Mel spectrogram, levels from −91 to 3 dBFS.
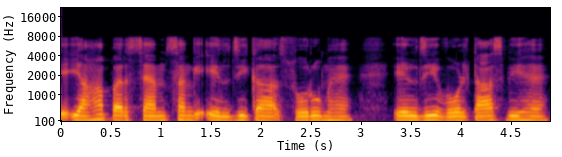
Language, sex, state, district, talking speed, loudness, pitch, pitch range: Hindi, male, Jharkhand, Ranchi, 135 wpm, -15 LUFS, 135 Hz, 130-140 Hz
